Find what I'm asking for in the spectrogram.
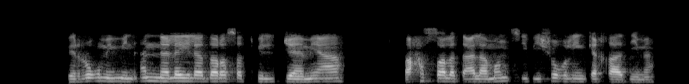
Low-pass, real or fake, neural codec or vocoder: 5.4 kHz; real; none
